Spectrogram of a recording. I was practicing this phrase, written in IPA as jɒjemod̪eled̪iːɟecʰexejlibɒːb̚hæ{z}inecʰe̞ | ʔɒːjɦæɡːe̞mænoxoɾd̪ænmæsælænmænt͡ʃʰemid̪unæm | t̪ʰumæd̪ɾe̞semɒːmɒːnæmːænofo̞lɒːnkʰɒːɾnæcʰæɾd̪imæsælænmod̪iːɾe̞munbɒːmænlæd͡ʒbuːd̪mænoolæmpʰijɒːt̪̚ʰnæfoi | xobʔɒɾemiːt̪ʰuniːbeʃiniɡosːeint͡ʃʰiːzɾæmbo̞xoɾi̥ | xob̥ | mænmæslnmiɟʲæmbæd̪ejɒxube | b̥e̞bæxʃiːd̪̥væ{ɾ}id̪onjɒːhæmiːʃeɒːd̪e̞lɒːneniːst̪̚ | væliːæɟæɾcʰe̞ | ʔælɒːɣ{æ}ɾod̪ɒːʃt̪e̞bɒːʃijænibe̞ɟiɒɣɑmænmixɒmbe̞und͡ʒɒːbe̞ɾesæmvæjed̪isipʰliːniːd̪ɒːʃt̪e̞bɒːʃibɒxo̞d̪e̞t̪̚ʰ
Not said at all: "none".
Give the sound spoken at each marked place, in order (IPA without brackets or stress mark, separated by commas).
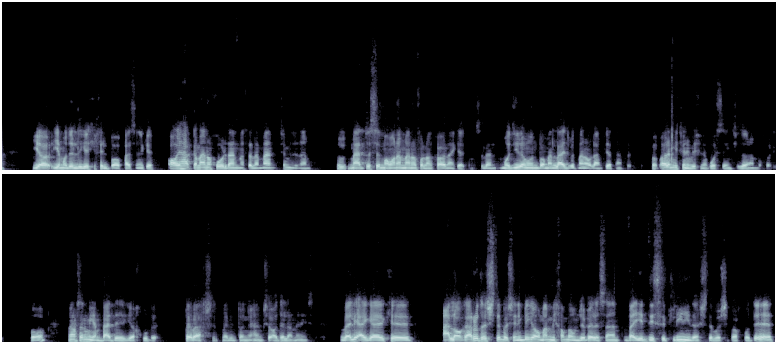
s, l, æ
